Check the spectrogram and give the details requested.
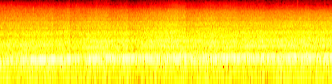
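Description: Electric train running, with a steady rumble and a strong motor whine that rises slowly in pitch, as of a train gathering speed.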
